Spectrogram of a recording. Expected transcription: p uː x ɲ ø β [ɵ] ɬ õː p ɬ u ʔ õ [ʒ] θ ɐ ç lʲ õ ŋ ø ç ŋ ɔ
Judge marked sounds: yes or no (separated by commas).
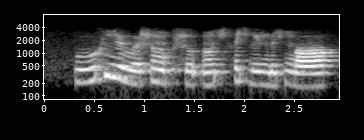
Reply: yes, no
